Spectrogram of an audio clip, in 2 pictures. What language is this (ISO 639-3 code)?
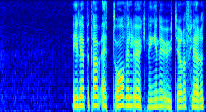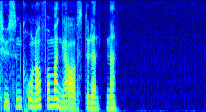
nor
